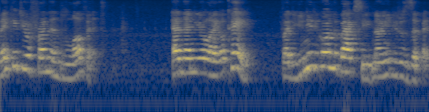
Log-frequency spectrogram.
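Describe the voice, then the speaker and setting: Talking at a very fast pace with a German accent, a woman uses a high-pitched, animated voice with lively intonation and big swings in loudness. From Germany. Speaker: podcast host. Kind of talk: casual chat.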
